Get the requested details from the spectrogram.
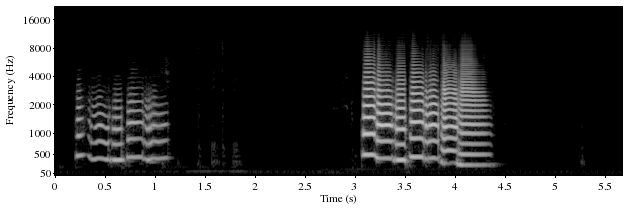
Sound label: Trumpet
